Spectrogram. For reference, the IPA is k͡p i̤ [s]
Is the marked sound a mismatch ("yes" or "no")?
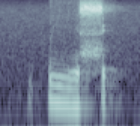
no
